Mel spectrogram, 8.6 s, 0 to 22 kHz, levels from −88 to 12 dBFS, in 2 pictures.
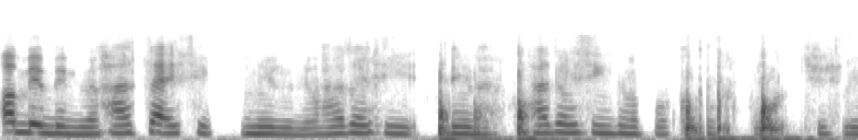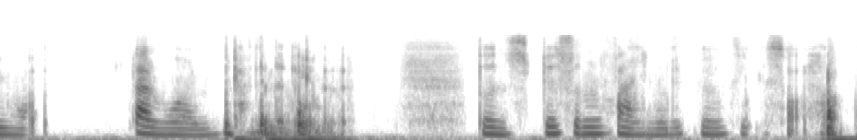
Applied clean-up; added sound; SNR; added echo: neural diffusion model UNIVERSE++.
